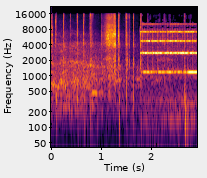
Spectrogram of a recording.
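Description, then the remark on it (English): Mr. Fallon's telephone starts ringing partway through, a bright, steady metallic bell tone that holds to the end, preceded by a burst of clattering clicks and rustling noise. “Yeah, can you get that? Mr. Fallon's phone.”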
